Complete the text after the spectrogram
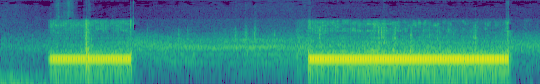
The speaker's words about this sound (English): It's the middle of election season in Kansas, but he has agreed to speak to me on the phone, so I'm just going to call him up now.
